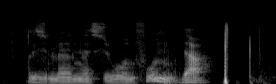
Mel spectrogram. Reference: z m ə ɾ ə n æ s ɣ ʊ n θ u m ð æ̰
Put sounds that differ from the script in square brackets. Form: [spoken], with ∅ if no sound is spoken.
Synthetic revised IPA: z m ə ɾ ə n æ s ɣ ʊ n [f] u [n] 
